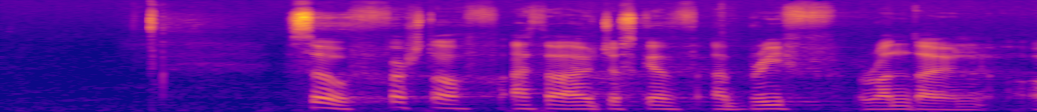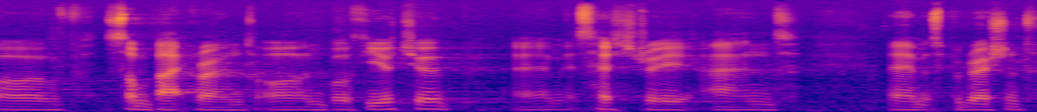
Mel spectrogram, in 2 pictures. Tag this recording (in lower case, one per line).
speech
